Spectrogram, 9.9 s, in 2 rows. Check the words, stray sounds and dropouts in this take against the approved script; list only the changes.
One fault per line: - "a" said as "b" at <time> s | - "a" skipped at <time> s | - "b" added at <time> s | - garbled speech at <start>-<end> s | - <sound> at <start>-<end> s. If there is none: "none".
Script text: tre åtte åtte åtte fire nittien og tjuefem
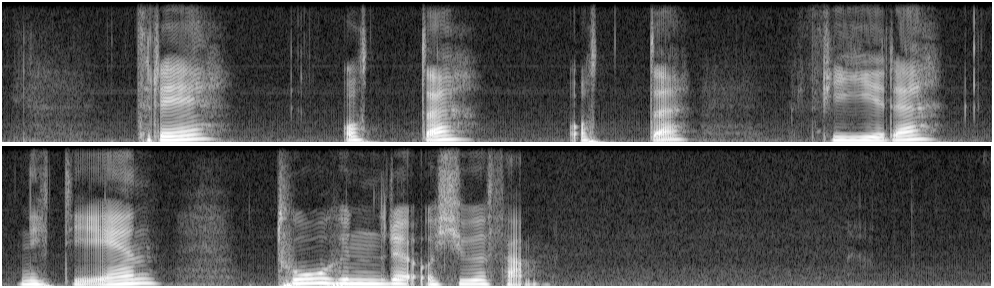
- "åtte" skipped at 3.3 s
- "to hundre" added at 6.4 s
